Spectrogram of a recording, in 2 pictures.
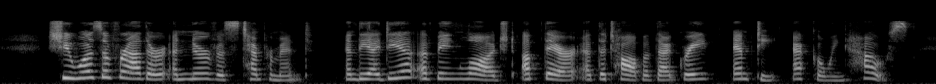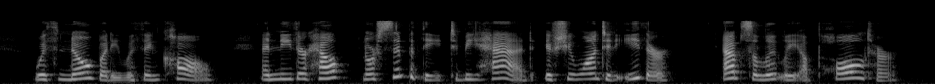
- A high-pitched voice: Yes, high, 245 Hz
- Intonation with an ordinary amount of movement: Yes, average, 3.2 semitones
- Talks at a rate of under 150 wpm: Yes, average, 140 wpm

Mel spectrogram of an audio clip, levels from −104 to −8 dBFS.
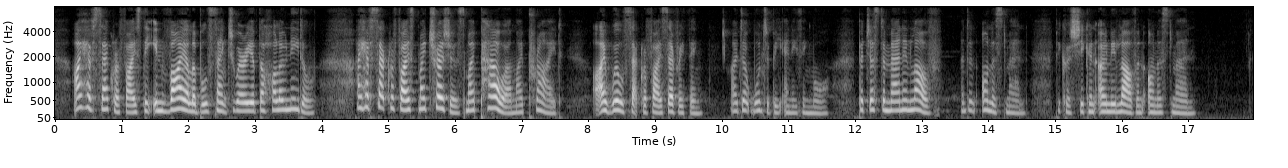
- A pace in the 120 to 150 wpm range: Yes, average, 145 wpm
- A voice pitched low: No, high, 220 Hz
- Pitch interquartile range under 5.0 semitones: No, wide, 5.5 semitones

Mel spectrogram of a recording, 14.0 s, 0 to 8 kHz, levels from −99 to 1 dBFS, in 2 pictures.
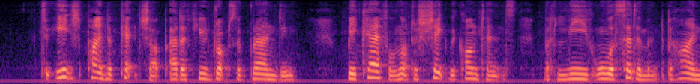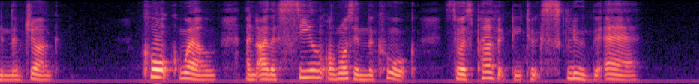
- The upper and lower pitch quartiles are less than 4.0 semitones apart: Yes, average, 3.1 semitones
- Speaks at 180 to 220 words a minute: Yes, average, 185 wpm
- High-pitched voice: No, medium, 180 Hz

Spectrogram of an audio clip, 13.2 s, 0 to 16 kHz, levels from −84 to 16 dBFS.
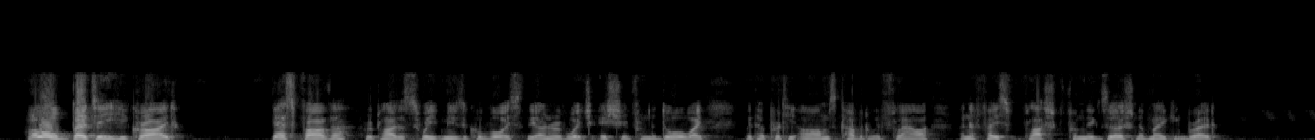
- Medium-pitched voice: No, low, 130 Hz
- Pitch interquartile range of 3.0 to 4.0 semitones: Yes, average, 3.5 semitones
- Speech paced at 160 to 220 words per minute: Yes, average, 165 wpm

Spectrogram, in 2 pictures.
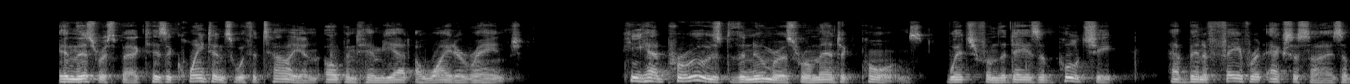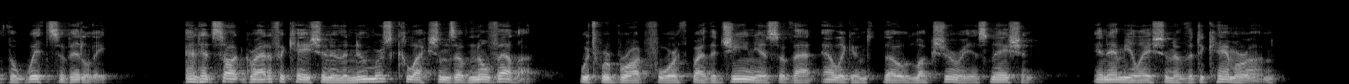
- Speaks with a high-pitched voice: No, low, 110 Hz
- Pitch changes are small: No, average, 3.8 semitones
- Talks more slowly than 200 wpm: Yes, average, 140 wpm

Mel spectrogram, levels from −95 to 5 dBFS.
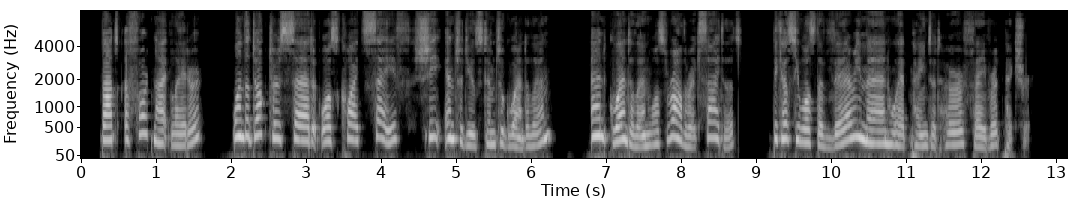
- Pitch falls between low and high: No, high, 245 Hz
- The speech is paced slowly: No, average, 160 wpm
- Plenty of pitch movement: Yes, wide, 7.3 semitones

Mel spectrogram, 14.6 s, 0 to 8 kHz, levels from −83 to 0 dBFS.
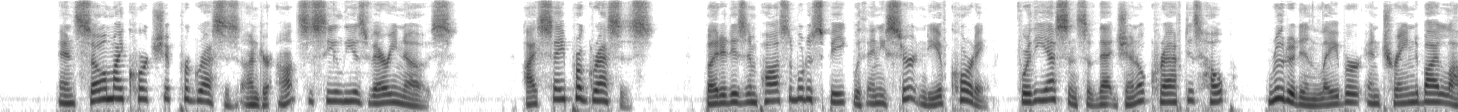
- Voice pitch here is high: No, medium, 180 Hz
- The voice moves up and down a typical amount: No, wide, 6.4 semitones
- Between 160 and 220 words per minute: Yes, average, 165 wpm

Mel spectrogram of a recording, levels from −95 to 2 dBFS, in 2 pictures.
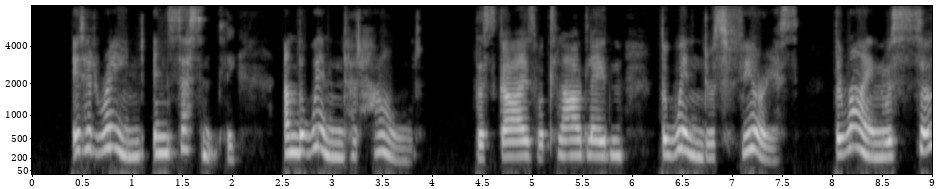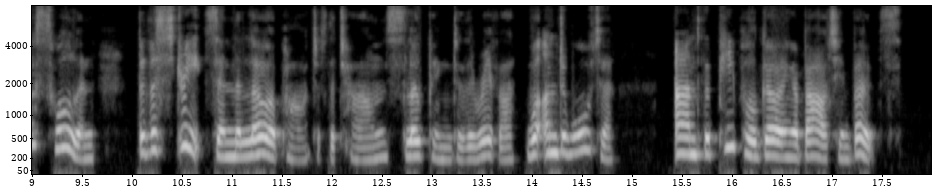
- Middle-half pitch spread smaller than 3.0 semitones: No, average, 5.0 semitones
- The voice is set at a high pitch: Yes, high, 235 Hz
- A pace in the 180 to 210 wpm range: No, average, 155 wpm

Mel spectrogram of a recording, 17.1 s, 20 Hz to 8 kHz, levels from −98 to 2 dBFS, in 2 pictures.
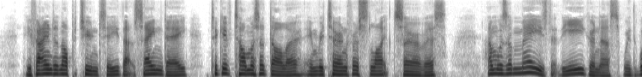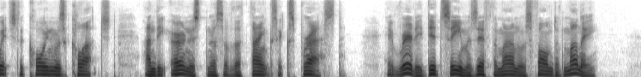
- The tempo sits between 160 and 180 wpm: Yes, average, 170 wpm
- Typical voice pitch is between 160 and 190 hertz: No, low, 135 Hz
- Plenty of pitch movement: No, average, 4.4 semitones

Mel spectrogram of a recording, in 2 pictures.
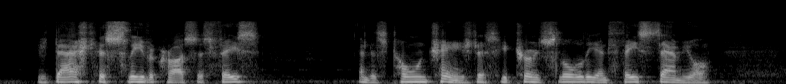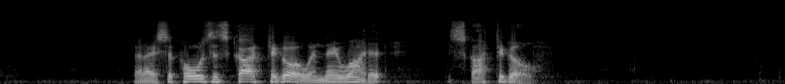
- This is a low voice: Yes, low, 115 Hz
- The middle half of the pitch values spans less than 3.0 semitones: No, average, 3.5 semitones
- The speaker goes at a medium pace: No, slow, 120 wpm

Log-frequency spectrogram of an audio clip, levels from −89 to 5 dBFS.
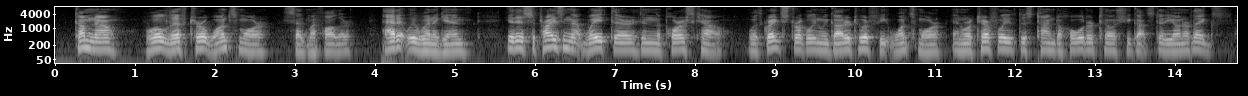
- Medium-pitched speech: No, low, 130 Hz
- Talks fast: Yes, fast, 210 wpm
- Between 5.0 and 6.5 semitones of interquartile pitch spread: No, average, 3.2 semitones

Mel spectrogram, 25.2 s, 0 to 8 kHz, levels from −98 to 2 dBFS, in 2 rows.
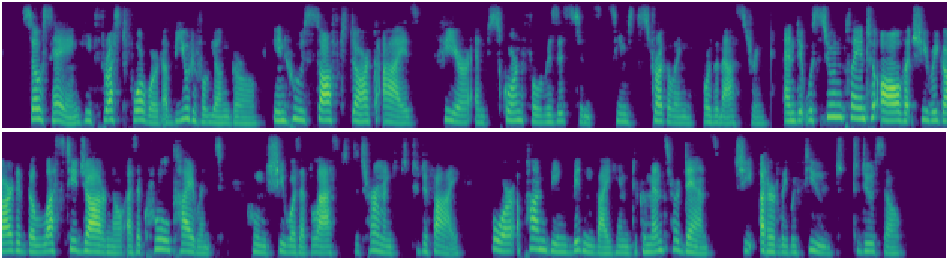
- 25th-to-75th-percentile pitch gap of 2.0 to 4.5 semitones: No, average, 5.2 semitones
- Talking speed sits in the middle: Yes, average, 150 wpm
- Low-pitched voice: No, medium, 170 Hz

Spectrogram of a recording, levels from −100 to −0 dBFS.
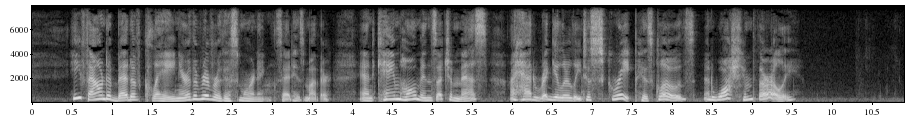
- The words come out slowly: No, average, 175 wpm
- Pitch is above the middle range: Yes, high, 215 Hz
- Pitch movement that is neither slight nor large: No, wide, 7.9 semitones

